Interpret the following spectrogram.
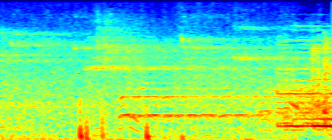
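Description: A basketball bouncing a few times on a hardwood court, low short thumps, with held tones sounding under the later part.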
